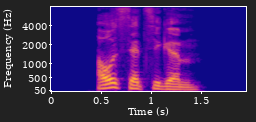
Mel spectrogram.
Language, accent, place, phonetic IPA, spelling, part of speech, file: German, Germany, Berlin, [ˈaʊ̯sˌzɛt͡sɪɡəm], aussätzigem, adjective, De-aussätzigem.ogg
- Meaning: strong dative masculine/neuter singular of aussätzig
